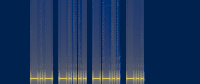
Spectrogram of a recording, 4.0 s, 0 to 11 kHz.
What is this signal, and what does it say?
Morse code, heard as a keyed tone, about 25 wpm, 700 Hz. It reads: K6ZD
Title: Easy Call Signs - 25wpm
